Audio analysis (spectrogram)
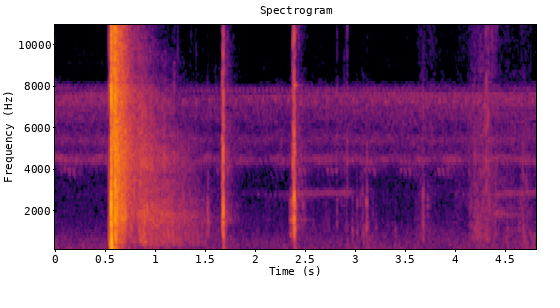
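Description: A single sharp rifle report from a Mossberg 42TR firing a CCI shot shell at targets 25 feet away rings out and decays. A few faint clicks follow, over a quiet outdoor backdrop of chirping crickets.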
